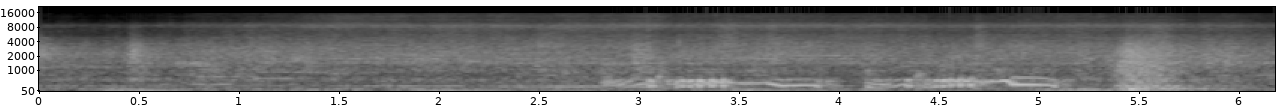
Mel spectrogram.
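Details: Pigeons, two females fighting over one male, giving a short burst of low, throaty, rolling coos that rise and fall in the middle stretch, over a steady background hum, with a sharp knock near the end.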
